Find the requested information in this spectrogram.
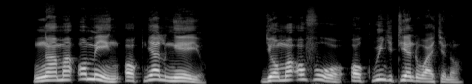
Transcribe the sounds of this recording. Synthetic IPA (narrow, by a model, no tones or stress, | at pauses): ŋamaʔɔmɪŋɔkɲalŋejo̰ | d͡ʒɔmaʔɔfʊɔʔɔkwiɲd͡ʒtjɛndwat͡ʃnɔ̰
